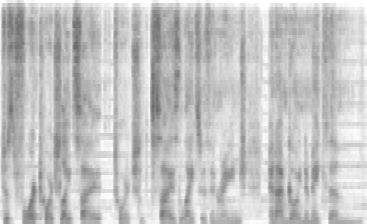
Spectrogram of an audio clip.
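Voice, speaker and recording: A husky woman chatting casually as a player in a tabletop role-playing game. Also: extremely low pitch, little pitch movement, slow, faint music behind.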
